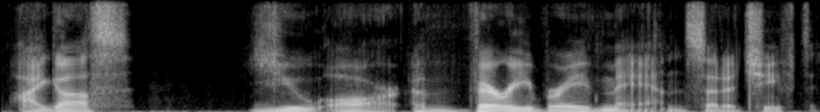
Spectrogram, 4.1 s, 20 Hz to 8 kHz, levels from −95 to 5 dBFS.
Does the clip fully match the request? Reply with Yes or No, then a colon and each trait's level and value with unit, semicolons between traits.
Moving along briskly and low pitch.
No: average, 160 wpm; low, 115 Hz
